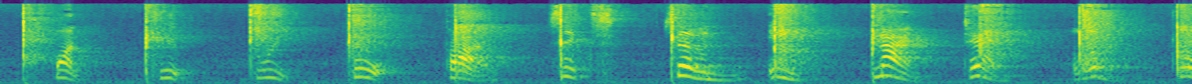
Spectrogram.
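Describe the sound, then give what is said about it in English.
Sharp hand claps ring out one after another at a steady, even pace, twenty of them in quick succession, crisp with short trailing echoes. “Listen to how many claps, and then we'll see who it is.”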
